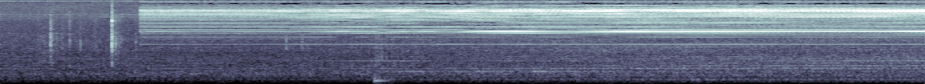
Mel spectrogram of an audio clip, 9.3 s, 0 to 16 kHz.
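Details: Desktop PC after a GPU upgrade to an ATI HD 5850: a steady high-pitched electrical buzz with whiny tones over the low hum, traced to the motherboard's small BIOS beep speaker; unplugging it solved the problem.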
